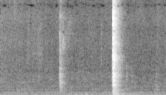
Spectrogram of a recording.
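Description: Quiet room tone broken by a faint click about a second in and a louder, sharper click near the end.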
